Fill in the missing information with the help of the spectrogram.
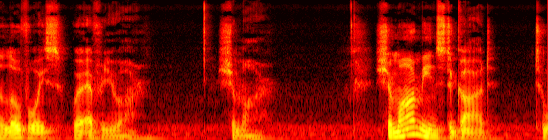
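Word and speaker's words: שמר: Pronounce it with me in a low voice wherever you are. Shamar.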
